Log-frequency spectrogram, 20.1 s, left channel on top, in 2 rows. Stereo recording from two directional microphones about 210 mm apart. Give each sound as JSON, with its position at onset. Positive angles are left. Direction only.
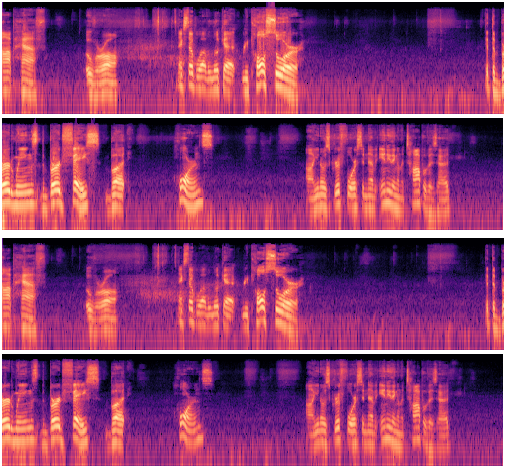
{"t": 0.0, "sound": "speech", "side_deg": 5}
{"t": 1.6, "sound": "speech", "side_deg": 15}
{"t": 3.4, "sound": "speech", "side_deg": 20}
{"t": 9.6, "sound": "speech", "side_deg": 15}
{"t": 13.6, "sound": "speech", "side_deg": 30}
{"t": 16.0, "sound": "speech", "side_deg": 10}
